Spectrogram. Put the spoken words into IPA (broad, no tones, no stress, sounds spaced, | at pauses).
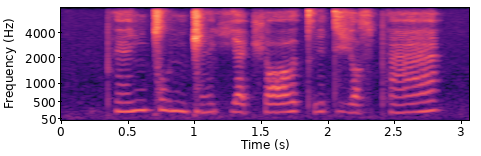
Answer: pʰ ẽ ɲ ǀ u ɲ ɡ͡ǁ ẽ ç æ t͡ʃ ɾ ɒ ə̯ tʼ i t ʑ ɒ s pʰ æ̃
